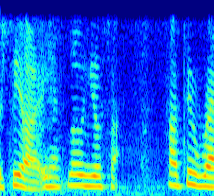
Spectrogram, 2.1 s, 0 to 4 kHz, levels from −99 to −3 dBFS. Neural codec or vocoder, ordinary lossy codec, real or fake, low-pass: codec, 16 kHz, 1.1 kbps, Voila-Tokenizer; none; fake; 3.6 kHz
